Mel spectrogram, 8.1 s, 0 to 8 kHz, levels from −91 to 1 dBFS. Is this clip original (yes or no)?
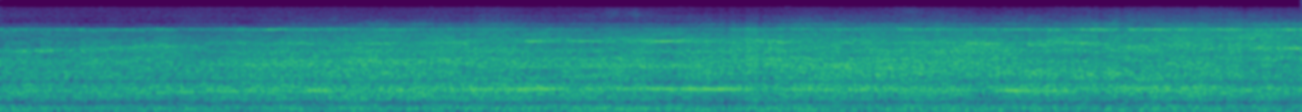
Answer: no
